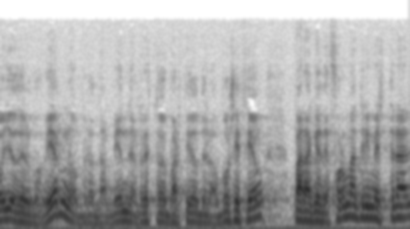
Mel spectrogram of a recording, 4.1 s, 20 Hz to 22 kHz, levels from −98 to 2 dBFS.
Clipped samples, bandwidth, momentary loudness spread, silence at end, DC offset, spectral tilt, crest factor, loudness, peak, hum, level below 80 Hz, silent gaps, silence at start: under 0.1%; 16 kHz; 6 LU; 0 s; 2%; -8 dB/octave; 16 dB; -22 LUFS; -6 dBFS; none; -48 dBFS; none; 0 s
